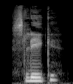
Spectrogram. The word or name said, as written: slække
